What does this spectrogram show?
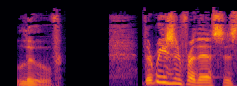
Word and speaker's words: Louvre: be pronounced musee de luvra however that is not how i'm going to pronounce it for the rest of this episode i'll be using the most standard english pronunciation of the museum louvre the reason for this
